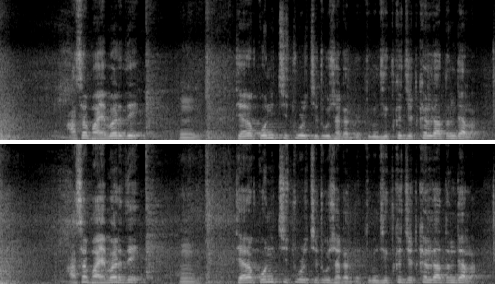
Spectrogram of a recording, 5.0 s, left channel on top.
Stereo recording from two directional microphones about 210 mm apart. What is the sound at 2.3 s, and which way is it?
A man's voice, 15° right (ahead or behind).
